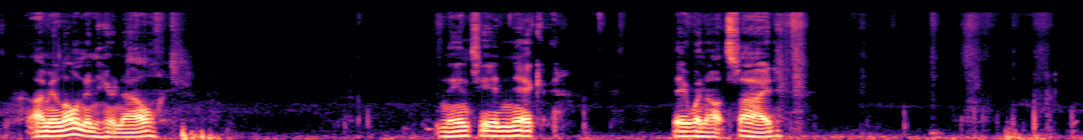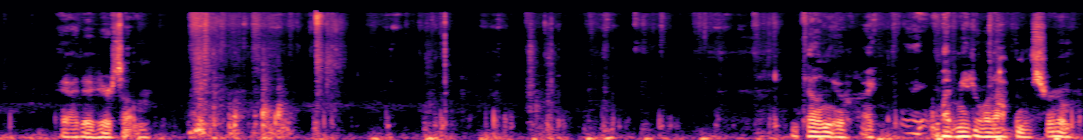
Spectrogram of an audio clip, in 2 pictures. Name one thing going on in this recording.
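Footsteps shuffle slowly across a hard floor.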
